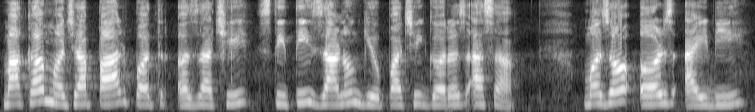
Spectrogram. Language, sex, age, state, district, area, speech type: Goan Konkani, female, 30-45, Goa, Salcete, rural, read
